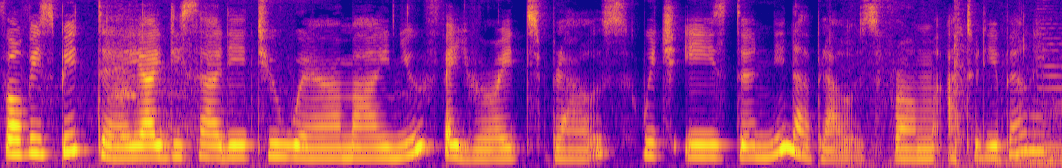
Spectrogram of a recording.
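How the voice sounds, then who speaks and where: With music in the background, a woman in a French accent talks at a fairly slow pace and medium pitch, with ordinary pitch variation and hardly any pauses. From France. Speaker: sewing vlogger. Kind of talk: voice-over narration.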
